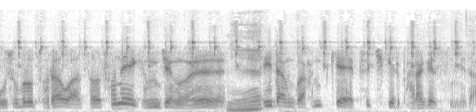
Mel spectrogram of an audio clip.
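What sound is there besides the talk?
stopwatch ticking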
